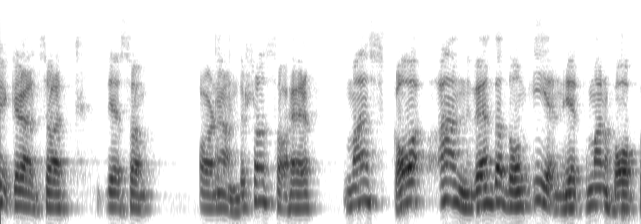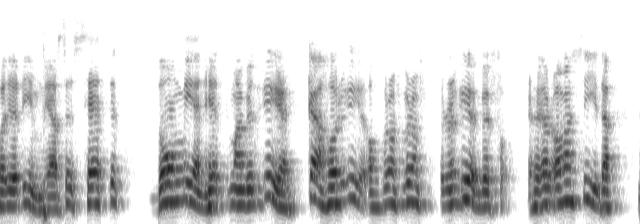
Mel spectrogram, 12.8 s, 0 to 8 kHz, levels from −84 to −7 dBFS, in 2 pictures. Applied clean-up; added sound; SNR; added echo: neural mask model DeepFilterNet 3.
